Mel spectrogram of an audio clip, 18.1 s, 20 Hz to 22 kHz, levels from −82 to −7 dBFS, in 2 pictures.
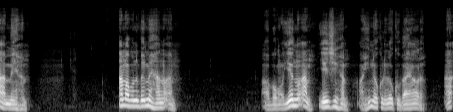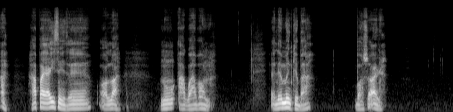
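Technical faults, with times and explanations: No technical faults can be heard anywhere in the speech recording. There is no time in the audio that calls for a line.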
